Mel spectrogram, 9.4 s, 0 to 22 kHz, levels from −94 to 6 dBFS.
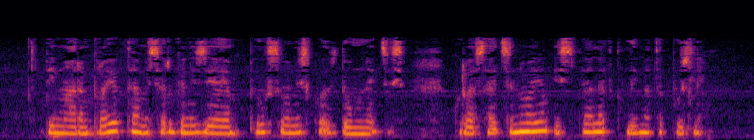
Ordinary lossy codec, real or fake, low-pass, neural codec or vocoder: AAC, 32 kbps; real; 7.2 kHz; none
